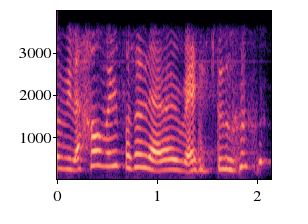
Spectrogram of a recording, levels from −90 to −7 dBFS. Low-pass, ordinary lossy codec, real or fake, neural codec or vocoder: 3.6 kHz; none; fake; codec, 16 kHz, 6 kbps, DAC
